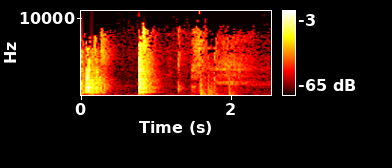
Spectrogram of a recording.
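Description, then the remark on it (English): Dice rolled for collateral damage in a tabletop game rattle and clatter onto a wooden table, with a sharp hit followed by a few smaller, scattered knocks as they settle. The sound is moderately loud, with no voices. “All right, those will be gobble dice for their collateral damage.”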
